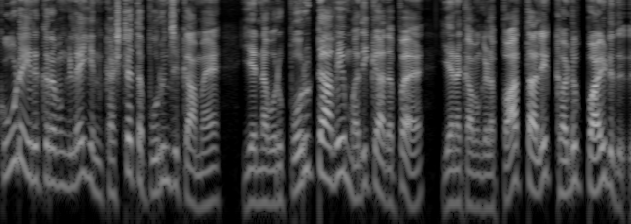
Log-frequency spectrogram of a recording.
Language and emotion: Tamil, angry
